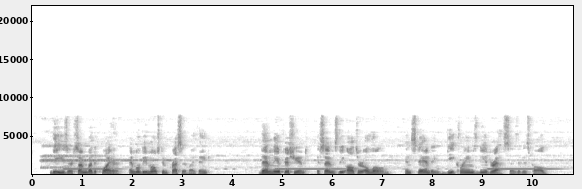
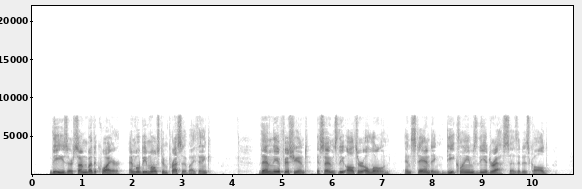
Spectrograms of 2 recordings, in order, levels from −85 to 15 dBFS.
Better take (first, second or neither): second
